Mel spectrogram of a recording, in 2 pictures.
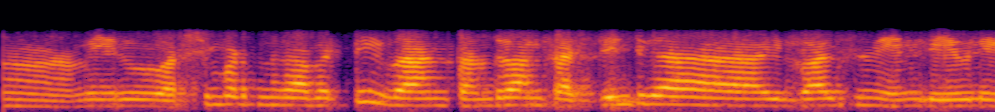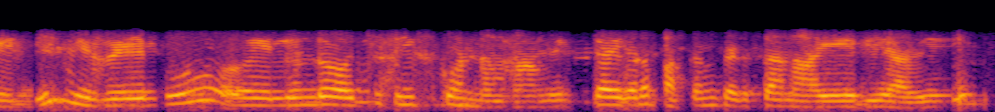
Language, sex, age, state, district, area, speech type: Telugu, female, 30-45, Andhra Pradesh, N T Rama Rao, urban, conversation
